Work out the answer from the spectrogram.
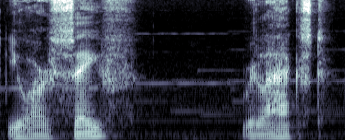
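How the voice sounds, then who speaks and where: An actor playing a hypnotist doctor in a radio drama, formal and measured, soothing with patients yet protective of his dignity. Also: rumbling low, faint music behind, full character voice. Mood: soothing, hypnotic.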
